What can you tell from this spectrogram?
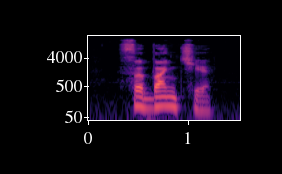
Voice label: "verbandje", Dutch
